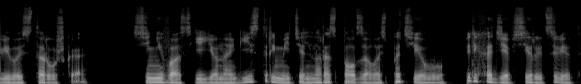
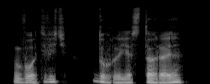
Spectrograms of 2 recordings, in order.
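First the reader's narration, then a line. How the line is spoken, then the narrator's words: Hoarse wheeze. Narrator (Russian): хрипела она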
